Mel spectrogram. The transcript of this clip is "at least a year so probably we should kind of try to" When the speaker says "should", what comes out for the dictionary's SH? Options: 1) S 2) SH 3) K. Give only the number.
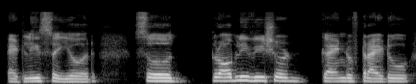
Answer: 2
